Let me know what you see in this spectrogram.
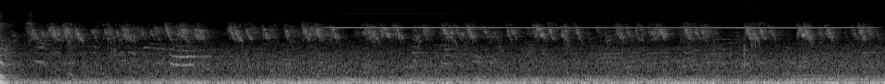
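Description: A feedback whistle enters at 3.15 s and continues to the end at 8.86 s: a thin, steady tone near 5.6 kHz, sitting roughly 10 dB below the sound and swelling and fading slowly in level. It is likely caused by a loudspeaker-to-microphone loop held just at the edge of feedback.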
